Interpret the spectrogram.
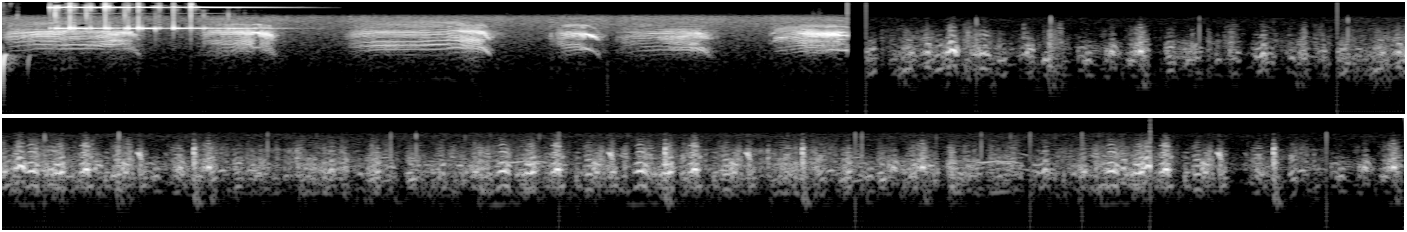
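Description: A flock of chickens clucking: a dense, continuous chatter that starts abruptly about four seconds in. Before that, a bird gives a series of loud, arching calls.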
